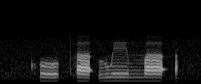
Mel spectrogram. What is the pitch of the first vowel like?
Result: low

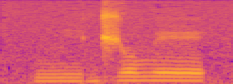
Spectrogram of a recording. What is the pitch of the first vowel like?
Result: low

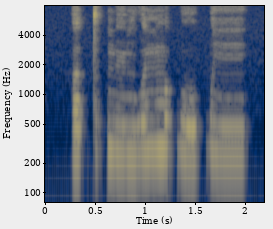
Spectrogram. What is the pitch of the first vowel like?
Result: rising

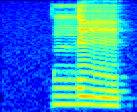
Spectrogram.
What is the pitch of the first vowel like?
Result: low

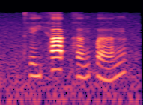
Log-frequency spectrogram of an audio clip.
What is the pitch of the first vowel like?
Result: low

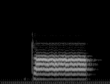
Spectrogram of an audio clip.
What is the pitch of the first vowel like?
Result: high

